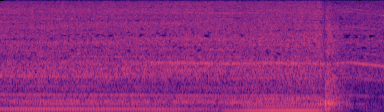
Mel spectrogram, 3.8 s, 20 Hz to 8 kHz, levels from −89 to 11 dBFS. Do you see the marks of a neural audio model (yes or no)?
no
